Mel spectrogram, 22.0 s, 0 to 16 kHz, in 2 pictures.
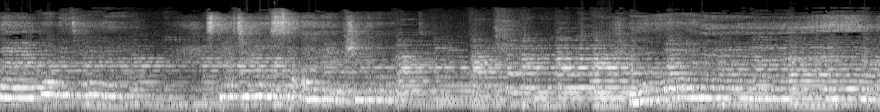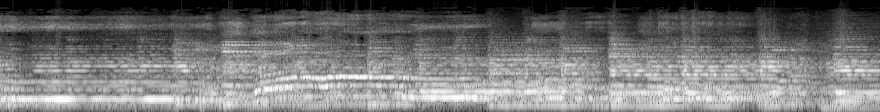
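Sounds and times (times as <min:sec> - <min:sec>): woman singing: 0:00.0 - 0:06.7, 0:07.4 - 0:22.0
band with electric guitar: 0:00.0 - 0:22.0.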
